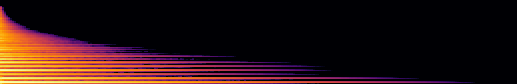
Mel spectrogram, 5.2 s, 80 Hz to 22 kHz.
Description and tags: Celtic Harp -F# 3
All sounds are created with the pluck-.function of audacity.
I modified the attack phase, changed some harmonics with notch-filter and
Lowpass.
For the pluck noise I used a bandpass- filtered white noise.
Harp, Ethnic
